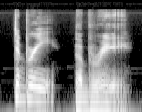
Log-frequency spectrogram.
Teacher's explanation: Silent S. Stress on the second syllable.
